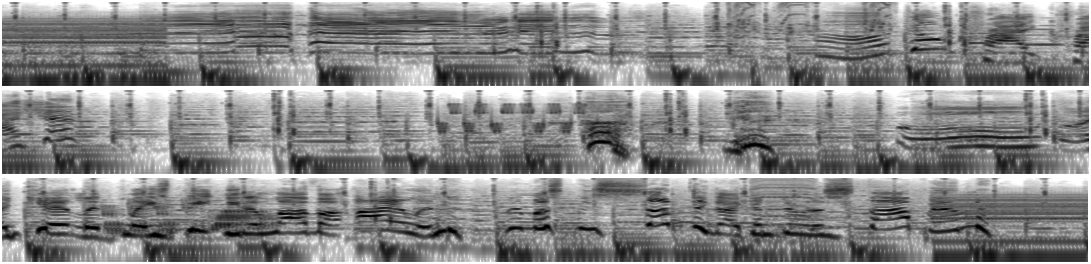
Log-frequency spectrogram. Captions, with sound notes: [crying] Oh. Don't cry, Crusher. [gasping] I can't let Blaze beat me to Lava Island. There must be something I can do to stop him.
